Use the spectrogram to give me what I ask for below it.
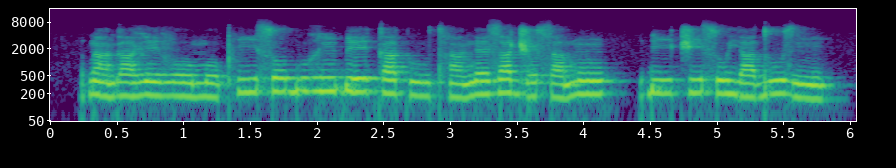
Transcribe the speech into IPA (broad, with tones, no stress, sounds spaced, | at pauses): ɗ ã˨ ɡ a˨ ɣ e˨ v oː˨ m o˨ pʰ iː˦ s o˦ b u˦ ɣ ĩ˦ ɓ eː˦ k a˦ k uː˨ tʰ ã˨ ŋ ɛ˦ z a˦ d͡ʒ o˨ s a˨ m ũ˦ | ɗ iː˦ t͡ʃ i˦ s u˦ j a˨ d uː˦ z ĩ˨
